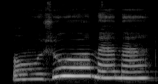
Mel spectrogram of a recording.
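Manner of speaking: loud, high Bonjour, Maman; cheerful choral French model; French greeting. Shown as a demonstration. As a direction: lead the class saying Bonjour, Maman. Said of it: "Let's say that together".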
